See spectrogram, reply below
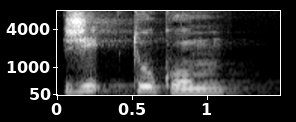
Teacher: احذر من قلقلة الهمزة الساكنة في كلمة جئتكم. جئتكم، احذر من قلقلتها فإنه خطأ شائع، أي هكذا جئتكم.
